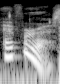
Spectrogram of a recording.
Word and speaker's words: Everest: last night uh all about all about george everest and uh george everest as uh as his actual name was because he pronounced it eve rest um and one of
